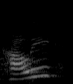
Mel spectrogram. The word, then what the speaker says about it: colleague: or colleague he's my colleague that's right once again it's the first syllable repeat after me colleague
